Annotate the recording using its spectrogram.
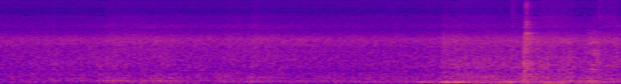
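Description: Hot water poured in a thin steady stream from a gooseneck kettle into a pour-over dripper, heard as a soft even hiss. Near the end there is a bump and then a sharp knock as the kettle is set down on the counter.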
